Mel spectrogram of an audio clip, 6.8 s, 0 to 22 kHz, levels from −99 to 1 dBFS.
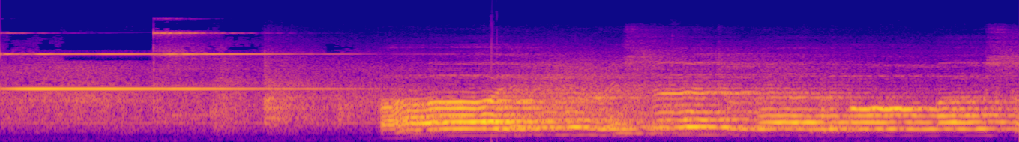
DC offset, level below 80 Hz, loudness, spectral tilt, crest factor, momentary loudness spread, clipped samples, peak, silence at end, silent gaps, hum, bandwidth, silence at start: under 0.1%; -78 dBFS; -16 LUFS; -1.5 dB/octave; 16 dB; 14 LU; under 0.1%; 0 dBFS; 0 s; none; none; 9.2 kHz; 0 s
